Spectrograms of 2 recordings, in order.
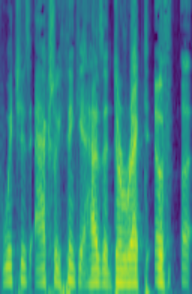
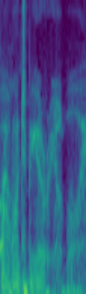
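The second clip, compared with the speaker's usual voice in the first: soft whispery puppet voice, lower; hushed, eerie imitation; Pinocchio; 6 semitones lower, 18 dB quieter than usual. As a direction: whisper it as a creepy cartoon puppet.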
